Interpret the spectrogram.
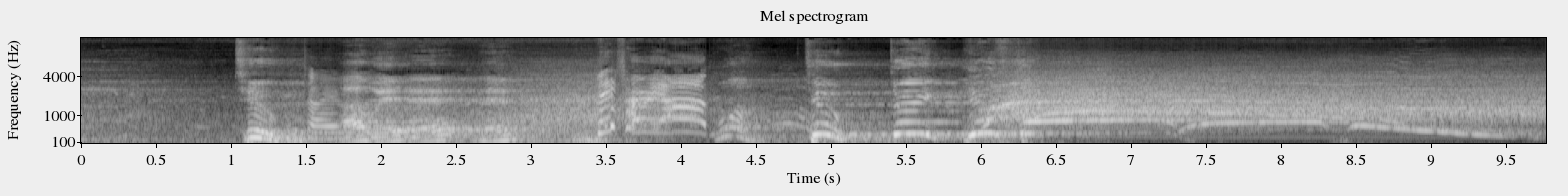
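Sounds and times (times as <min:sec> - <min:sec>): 
speech: 0:01.0 - 0:06.5
huge concert crowd screaming: 0:06.0 - 0:09.7
whoops: 0:06.3 - 0:09.7.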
